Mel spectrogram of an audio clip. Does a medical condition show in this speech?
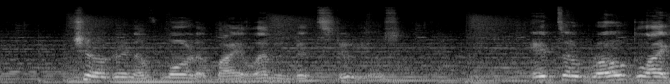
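Yes: cerebral palsy.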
